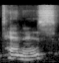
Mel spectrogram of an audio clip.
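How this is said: The N is short, like a single consonant.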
